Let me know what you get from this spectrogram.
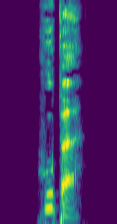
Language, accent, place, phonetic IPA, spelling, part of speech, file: German, Germany, Berlin, [ˈhuːpə], Hupe, noun, De-Hupe.ogg
- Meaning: 1. horn, hooter (a sound-emitting device in and for cars) 2. hooter, bazonga, poont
